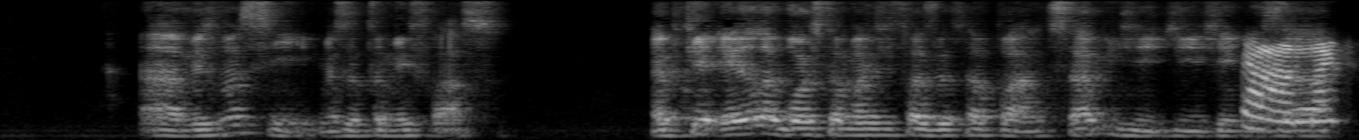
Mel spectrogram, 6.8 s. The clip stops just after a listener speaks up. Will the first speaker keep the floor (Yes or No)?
No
